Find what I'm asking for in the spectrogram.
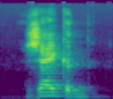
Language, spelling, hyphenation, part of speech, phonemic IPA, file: Dutch, zeiken, zei‧ken, verb, /ˈzɛi̯.kə(n)/, Nl-zeiken.ogg
- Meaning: 1. to piss 2. to rain 3. to whine, to nag, to complain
